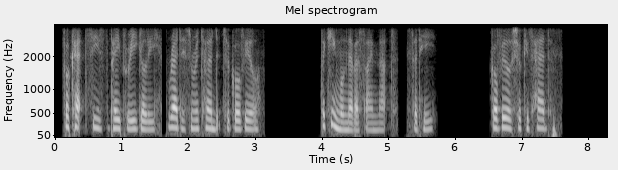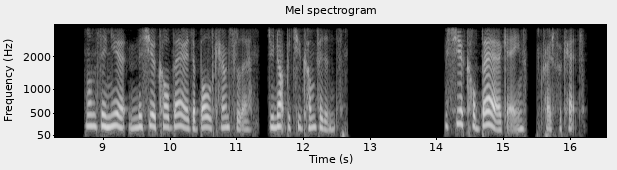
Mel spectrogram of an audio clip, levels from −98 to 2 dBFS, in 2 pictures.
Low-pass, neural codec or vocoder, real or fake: 3.6 kHz; none; real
